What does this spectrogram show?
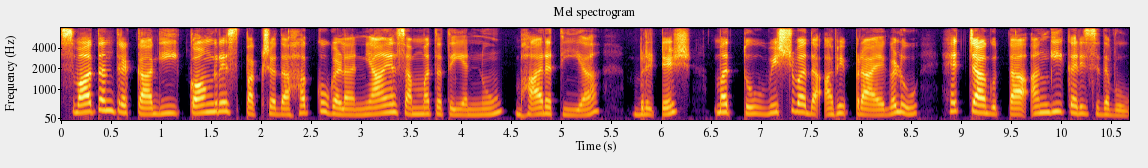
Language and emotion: Kannada, neutral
